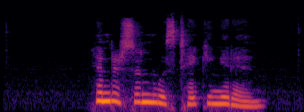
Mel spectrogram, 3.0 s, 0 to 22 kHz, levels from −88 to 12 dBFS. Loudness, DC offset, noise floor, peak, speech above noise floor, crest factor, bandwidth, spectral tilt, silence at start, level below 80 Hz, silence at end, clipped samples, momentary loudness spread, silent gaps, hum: -26 LUFS; under 0.1%; -71 dBFS; -12 dBFS; 46 dB; 16 dB; 12.5 kHz; -6 dB/octave; 0.95 s; -66 dBFS; 0.4 s; under 0.1%; 12 LU; none; none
